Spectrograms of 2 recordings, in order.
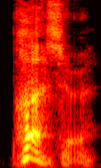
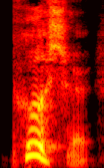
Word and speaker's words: Pusser: We are going to pronounce his name Buford Pusser, not Pusser. If you look at some of the stuff, the new stuff, today they say Pusser.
